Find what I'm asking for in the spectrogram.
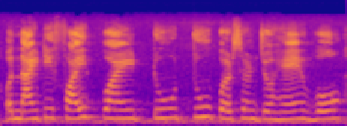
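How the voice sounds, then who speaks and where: A woman with a very high voice and a Pakistani accent answers interview questions as an emergency service spokesperson, explaining statistics in Urdu mixed with English. Her tone is steady and formal, though she pauses and corrects herself at times. Faint noise can be heard behind her.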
